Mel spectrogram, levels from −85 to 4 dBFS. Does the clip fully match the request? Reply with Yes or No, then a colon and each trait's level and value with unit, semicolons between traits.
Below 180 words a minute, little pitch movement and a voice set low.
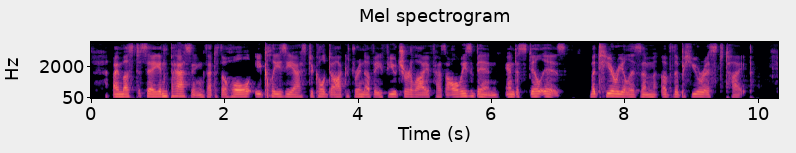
Yes: average, 150 wpm; narrow, 2.2 semitones; low, 115 Hz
